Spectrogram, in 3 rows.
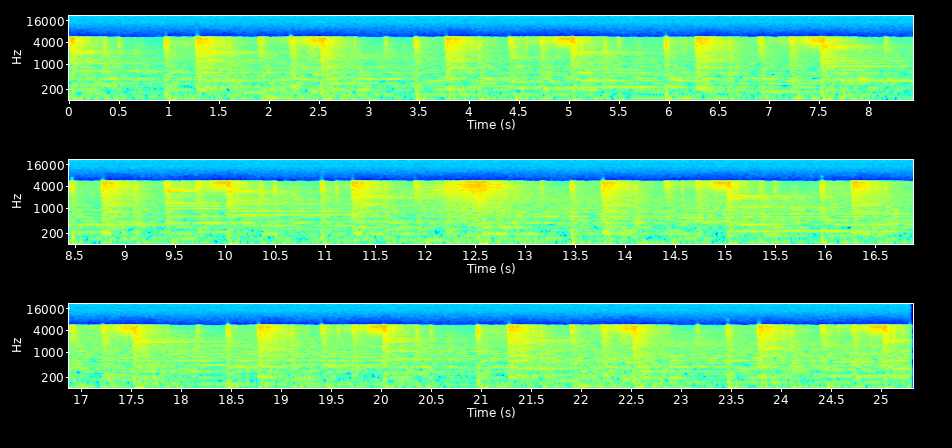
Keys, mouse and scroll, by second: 0.1 click, 1.6 click, 3.3 click, 3.7 click, 3.8 click, 7.3 scroll up 1, 11.7 click, 12.8 click, 15.6 click, 16.9 click, 19.9 5, 21.5 Return, 23.5 click, 24.9 click.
